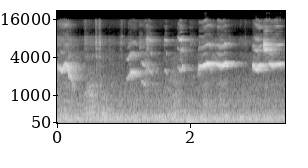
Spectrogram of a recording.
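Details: Baby green opaline lovebird kept in an aviary, giving a few short, high, thin chirps that rise to drawn-out whistled notes in the second half, over a low background hum.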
